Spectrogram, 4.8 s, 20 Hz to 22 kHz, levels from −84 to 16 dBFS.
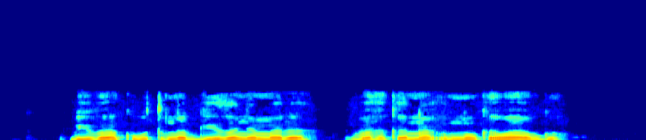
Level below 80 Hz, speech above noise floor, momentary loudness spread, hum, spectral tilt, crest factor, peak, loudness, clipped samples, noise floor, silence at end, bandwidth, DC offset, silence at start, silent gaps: -56 dBFS; 61 dB; 8 LU; none; -8 dB/octave; 14 dB; -2 dBFS; -17 LUFS; under 0.1%; -77 dBFS; 0.65 s; 7.8 kHz; under 0.1%; 0.55 s; none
